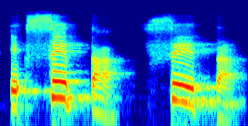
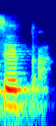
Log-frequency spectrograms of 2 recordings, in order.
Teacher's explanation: la punta de mi lengua se apoya en el velo del paladar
